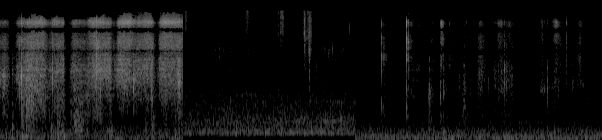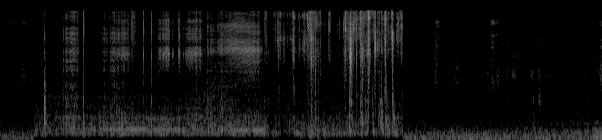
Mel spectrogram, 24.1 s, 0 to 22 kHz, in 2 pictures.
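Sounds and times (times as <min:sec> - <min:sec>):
paper scratching and rustling: 0:14.2 - 0:20.1.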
